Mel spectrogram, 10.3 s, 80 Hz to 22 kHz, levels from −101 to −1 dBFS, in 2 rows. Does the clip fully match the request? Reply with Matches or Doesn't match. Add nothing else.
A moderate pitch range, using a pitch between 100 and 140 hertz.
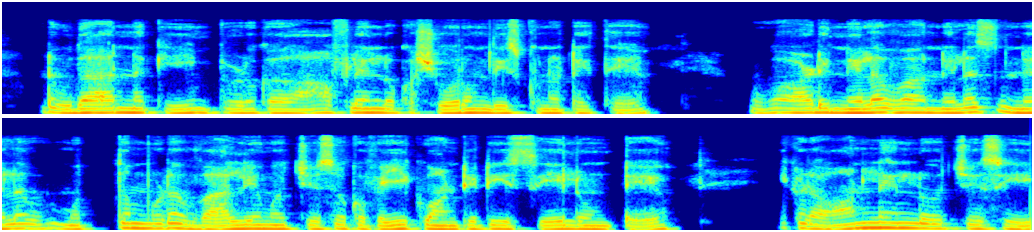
Doesn't match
